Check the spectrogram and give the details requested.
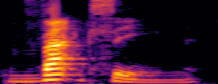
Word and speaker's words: vaccine: Okay, so in standard British pronunciation, we put the stress on the first syllable.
